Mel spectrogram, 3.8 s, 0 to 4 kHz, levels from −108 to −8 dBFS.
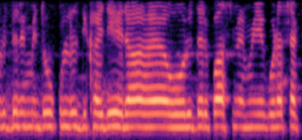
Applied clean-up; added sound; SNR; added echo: none; none; none; none.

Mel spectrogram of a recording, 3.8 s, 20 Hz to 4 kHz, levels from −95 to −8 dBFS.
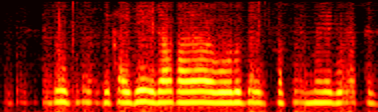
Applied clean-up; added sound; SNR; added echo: neural separator model SepFormer WHAMR!.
